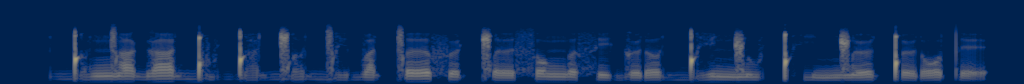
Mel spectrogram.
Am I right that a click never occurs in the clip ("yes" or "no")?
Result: no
